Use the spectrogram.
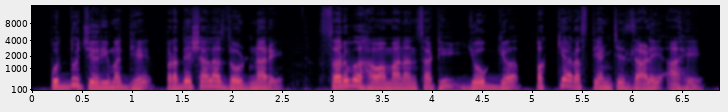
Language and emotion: Marathi, neutral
